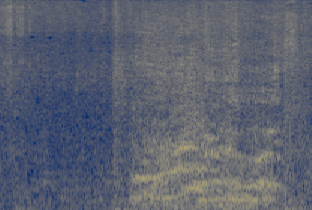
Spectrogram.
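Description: A large creature growls and roars loudly.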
